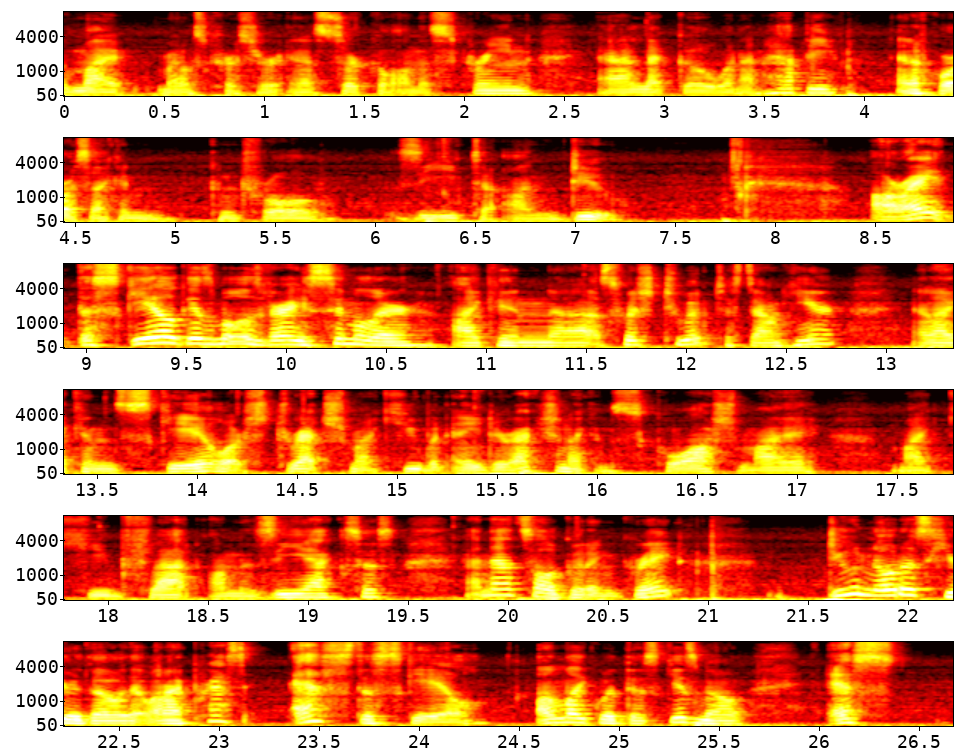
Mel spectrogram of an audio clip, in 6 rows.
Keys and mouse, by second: 6.0 ctrl+z, 10.7 middle click, 13.4-15.1 drag, 15.1 ctrl+z, 15.9-17.8 drag, 19.9 ctrl+z, 25.2 s.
